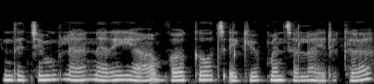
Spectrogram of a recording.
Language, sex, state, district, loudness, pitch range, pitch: Tamil, female, Tamil Nadu, Nilgiris, -18 LUFS, 185-205 Hz, 195 Hz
